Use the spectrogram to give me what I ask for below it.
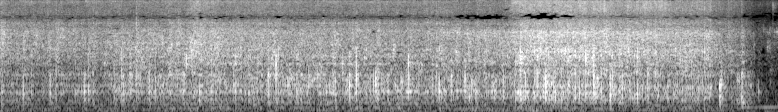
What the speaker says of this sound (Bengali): এইবার এগুলোকে এক এক করে ভেজে নেবো, কড়া করে ভাজবো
